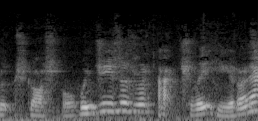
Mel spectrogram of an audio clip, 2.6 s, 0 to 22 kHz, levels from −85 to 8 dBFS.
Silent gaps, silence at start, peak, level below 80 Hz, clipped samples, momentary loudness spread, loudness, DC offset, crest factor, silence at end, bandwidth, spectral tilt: none; 0 s; -8 dBFS; -48 dBFS; under 0.1%; 7 LU; -26 LUFS; under 0.1%; 18 dB; 0 s; 11.5 kHz; -6 dB/octave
